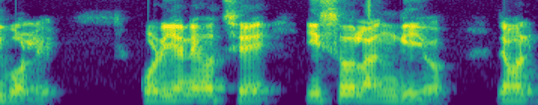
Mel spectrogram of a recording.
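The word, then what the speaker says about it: 이슬람교: কোরিয়ানে হচ্ছে ইসলাঙ্গীয়।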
